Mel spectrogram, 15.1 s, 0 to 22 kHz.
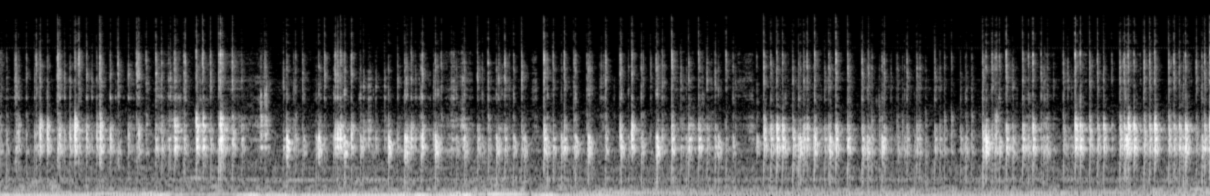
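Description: A large open triangular triforce frame made of wooden slats is held upright while long painted nails tap rapidly on its side slats. The result is a dense, continuous patter of short, dry wooden clicks with almost no ring, centered in a hollow mid-range around 1.5 kHz. The tapping comes in bursts that thicken and thin across the clip.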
